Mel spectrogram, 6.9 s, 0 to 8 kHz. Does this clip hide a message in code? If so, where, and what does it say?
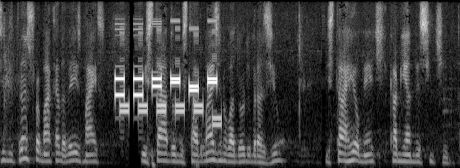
Yes: multi-frequency trunk signalling (R2, with the far end's replies) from 1.7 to 3.3 s, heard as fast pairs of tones, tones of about 140 ms. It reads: 779030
